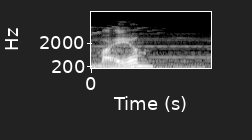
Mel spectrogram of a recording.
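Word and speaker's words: Mayahem: It's supposed to be a combination of Mayan and Mayhem. It's Mahayam.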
